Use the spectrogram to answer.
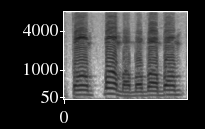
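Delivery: mock tuba oompah, steady beats; imitated tuba booms. Host keeps the tuba going for a bad game, mock tuba booms. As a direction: thump each boom like a tuba. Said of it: "Get the tuba playing".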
